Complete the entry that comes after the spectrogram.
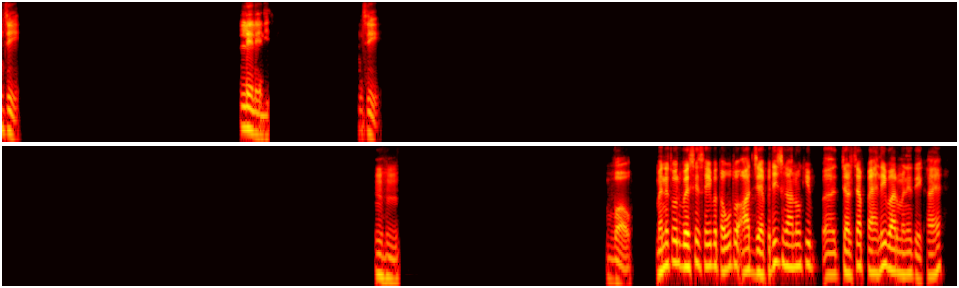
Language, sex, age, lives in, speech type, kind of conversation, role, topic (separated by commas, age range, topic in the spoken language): Hindi, male, 25-29, India, conversation, podcast, host, Family ke elders ke gaane tumhari playlist mein ab bhi kyun rehte hain?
